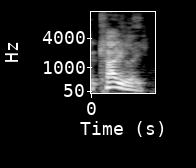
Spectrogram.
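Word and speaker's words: Keighley: pronounce the town keithley i pronounce it keithley uh because that's how people pronounce it it should be kaylee i know i don't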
